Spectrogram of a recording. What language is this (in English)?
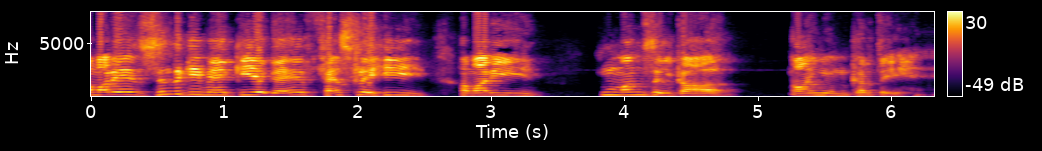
Urdu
